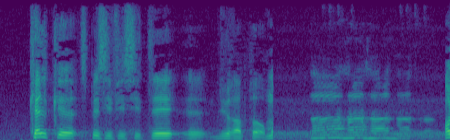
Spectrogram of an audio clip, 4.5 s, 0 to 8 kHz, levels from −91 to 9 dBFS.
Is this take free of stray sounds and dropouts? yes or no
no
